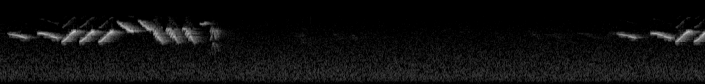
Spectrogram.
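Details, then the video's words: Yellow-bellied seedeater (papa-capim) male presented as a 'professor' bird, singing in the Siu Siu style: a rapid two-second phrase of high, sharp, slurred notes rising and falling, then a pause and the phrase starting again near the end. "Papa Capim Siu Siu Professor"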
